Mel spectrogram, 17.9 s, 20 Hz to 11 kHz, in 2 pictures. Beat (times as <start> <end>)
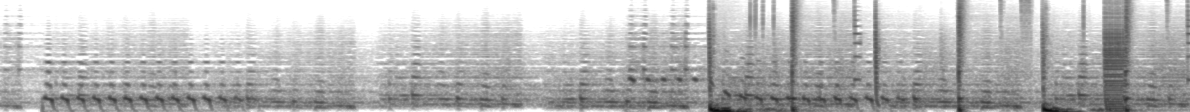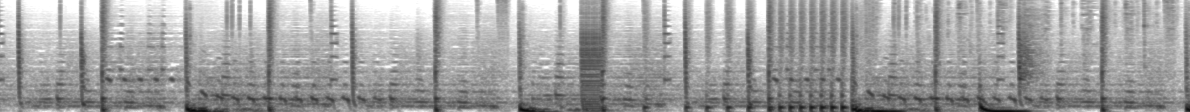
5.3 17.8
